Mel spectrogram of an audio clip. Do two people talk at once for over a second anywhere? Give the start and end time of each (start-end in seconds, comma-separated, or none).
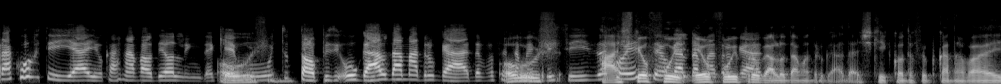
5.0-7.9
